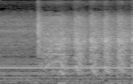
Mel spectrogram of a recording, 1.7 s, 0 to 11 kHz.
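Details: VW Polo 1.2 with rebuilt engine, just started: cranks, catches, then idles with a sharp, uneven, rhythmic clatter; mechanic suspects the cylinder-one injector nozzle and plans to change it. Abnormal engine noise at start.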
